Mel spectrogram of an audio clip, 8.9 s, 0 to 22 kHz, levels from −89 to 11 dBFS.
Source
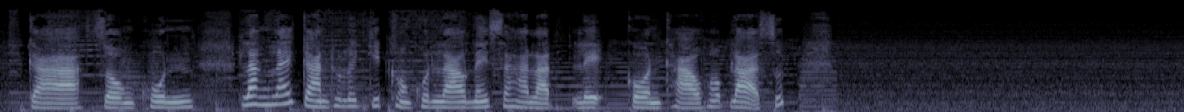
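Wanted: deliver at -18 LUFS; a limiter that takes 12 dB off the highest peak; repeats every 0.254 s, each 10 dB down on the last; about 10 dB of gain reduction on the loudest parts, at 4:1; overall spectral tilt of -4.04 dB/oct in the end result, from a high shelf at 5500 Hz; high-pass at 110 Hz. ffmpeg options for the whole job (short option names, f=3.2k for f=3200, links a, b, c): -af "highpass=110,highshelf=f=5.5k:g=6,acompressor=threshold=-33dB:ratio=4,alimiter=level_in=8.5dB:limit=-24dB:level=0:latency=1,volume=-8.5dB,aecho=1:1:254|508|762|1016:0.316|0.101|0.0324|0.0104,volume=24.5dB"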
